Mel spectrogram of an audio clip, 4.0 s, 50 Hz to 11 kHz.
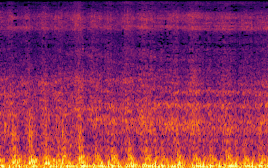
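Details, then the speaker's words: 1983 GMC K15 Sierra V8 with Quadrajet carb after replacing the vacuum break, still smoking. Idle advanced too far, around 3000 rpm: loud, fast, uneven idle that searches and wanders instead of settling; high surging idle, owner tapering it down. "searching like a [ __ ] 3000rpm that's crazy"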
